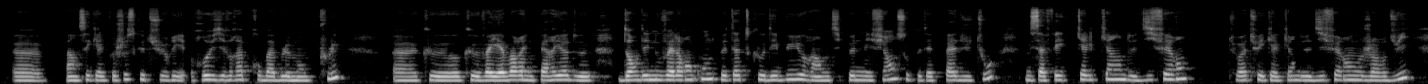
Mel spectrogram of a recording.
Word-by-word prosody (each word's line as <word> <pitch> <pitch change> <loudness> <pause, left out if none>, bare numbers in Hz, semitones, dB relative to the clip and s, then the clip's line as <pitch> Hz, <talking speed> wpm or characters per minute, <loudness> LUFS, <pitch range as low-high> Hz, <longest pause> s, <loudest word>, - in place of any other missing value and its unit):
heu, 180 -1 -1 0.2
ben, 185 0 +1
c'est 205 +3 -3
quelque 195 0 -2
chose 230 +4 -4
que 225 - -4
tu 210 -1 -7
ri 195 +1 -2
revivras 205 +2 0
probablement 190 -3 +1
plus, 270 - 0 0.5
heu, 180 0 0
que 185 -2 +3
qu'il 195 - +2
va 190 0 +6
y 185 - +8
avoir 205 +2 +6
une 195 -2 0
période, 195 -2 +2 0.3
dans 200 +2 +3
des 210 +1 +3
nouvelles 210 -1 +4
rencontres, 220 +4 +1
peut-être, 210 0 -2
qu'au 215 - 0
début 200 +2 -1
il - - +3
y 230 - +4
aura 200 -4 -2
un 185 0 +1
petit 185 0 -9
peu 205 - -1
de 200 - -1
méfiance 210 +7 -2
ou 225 - -7
peut-être 185 -2 -5
pas 195 0 0
du 190 -1 -3
tout. 295 - -3 0.3
Mais 200 - -3
ça 195 0 +4
fait 200 +1 -3
quelqu'un 225 +1 0
de 205 -4 0
différent, 230 +7 -1 0.3
tu - - -11
vois? 195 - +1
Tu 205 +1 -3
es - - +1
quelqu'un 190 +1 -3
de 190 -1 +1
différent 205 +2 -2
aujourd'hui 190 +10 -1
200 Hz, 225 wpm, -22 LUFS, 185-210 Hz, 0.5 s, y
